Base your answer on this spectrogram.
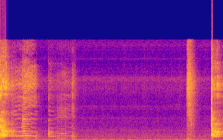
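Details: Caged French Bulldog in a tantrum, giving a long strained yowl followed by a shorter whining bark, a quiet pause, then two sharp noisy bursts near the end over a faint steady hum.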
